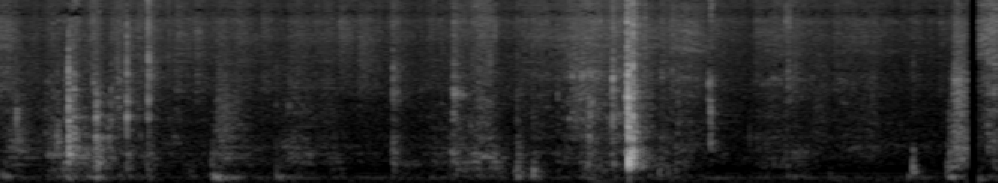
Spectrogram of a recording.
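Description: Cardboard box and paper being handled: a series of short rustles and knocks as a paper sheet goes in and the lid is closed, with one louder short sound about five seconds in.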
